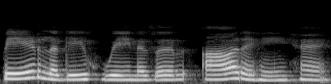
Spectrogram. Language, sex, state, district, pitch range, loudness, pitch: Hindi, female, Punjab, Fazilka, 210-235 Hz, -13 LUFS, 220 Hz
